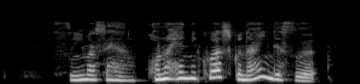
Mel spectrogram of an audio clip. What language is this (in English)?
Japanese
